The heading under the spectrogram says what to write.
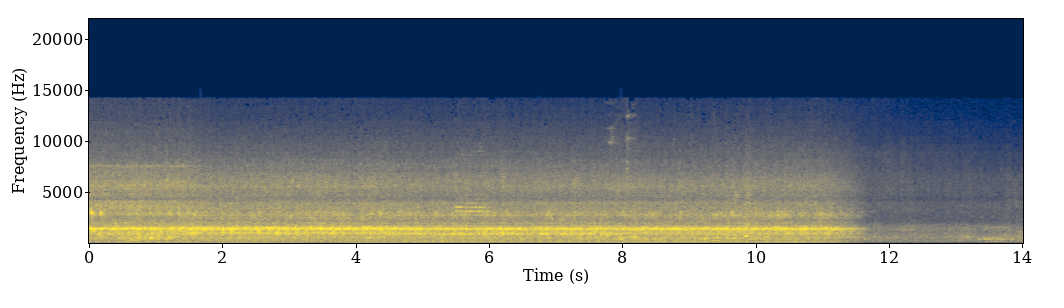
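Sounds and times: car engine running: 0.0s - 11.7s.

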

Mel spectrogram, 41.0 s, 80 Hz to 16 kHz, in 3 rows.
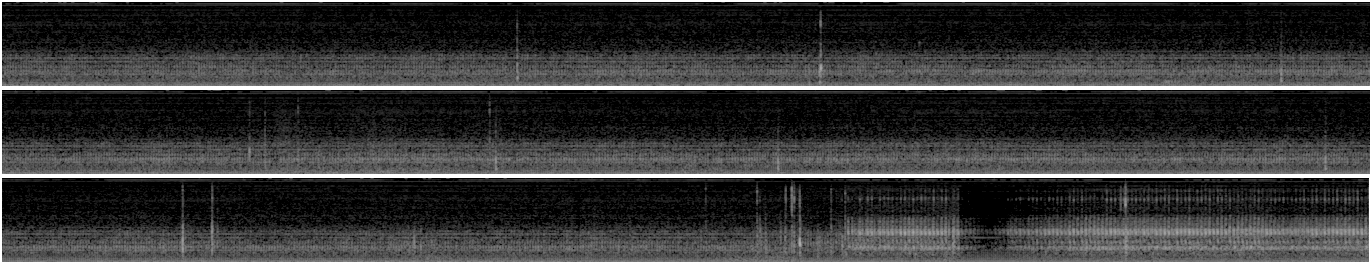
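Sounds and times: camcorder hiss and hum: 0.0s - 41.0s
faint clicks: 18.5s - 18.7s.

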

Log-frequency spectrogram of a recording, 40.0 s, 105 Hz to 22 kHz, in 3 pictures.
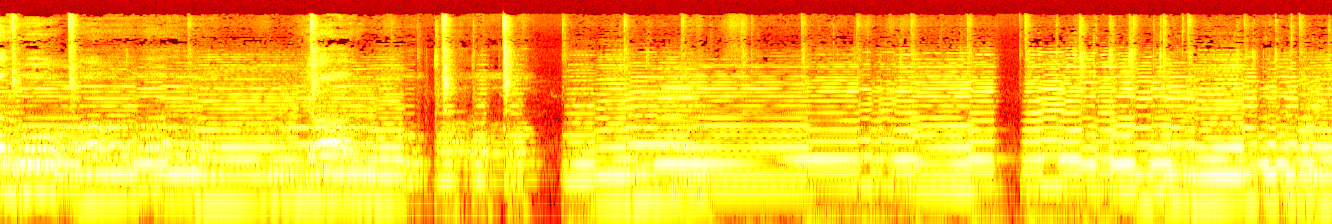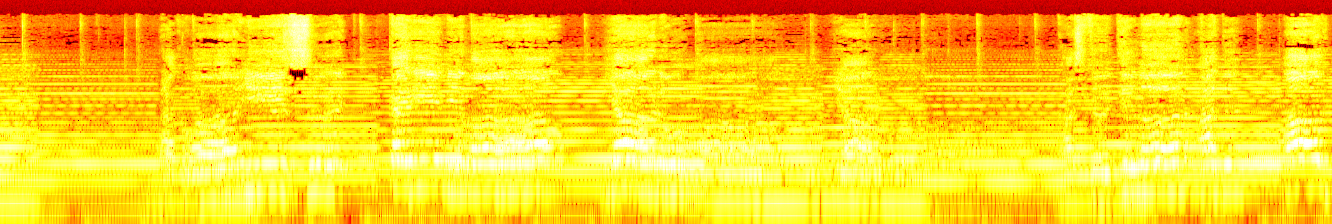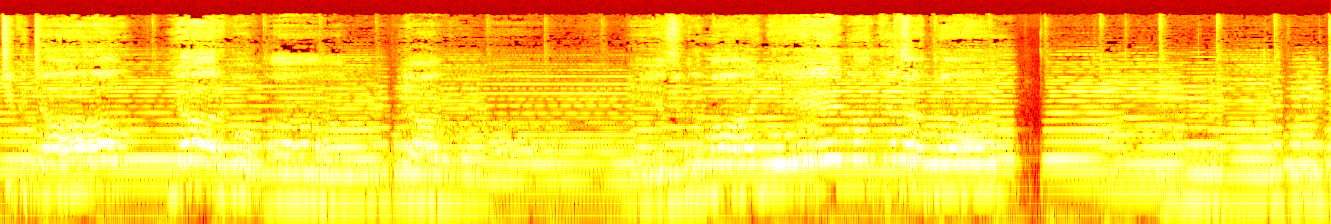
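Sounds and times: man singing: 0.0s - 5.7s, 14.9s - 22.6s, 23.9s - 36.8s
harmonium melody: 0.0s - 39.9s.

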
